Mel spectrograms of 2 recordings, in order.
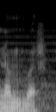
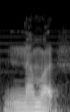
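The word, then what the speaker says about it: number: लेकिन क्या है कि अगर हम बी का उच्चारण नहीं करते तो हो जाता नमर क्या हो जाता नम ब नहीं नम हो जाता यानी कि सभी वर्ड जो दिया गया है सब में बी का उच्चारण हो रहा है नवंबर सॉरी नवंबर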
